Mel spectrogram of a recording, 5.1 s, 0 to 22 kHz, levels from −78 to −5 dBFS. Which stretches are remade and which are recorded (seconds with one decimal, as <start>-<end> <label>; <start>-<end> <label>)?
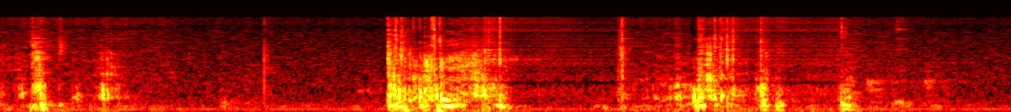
0.0-2.3 recorded; 2.3-3.1 remade; 3.1-3.6 recorded; 3.6-4.2 remade; 4.2-5.1 recorded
